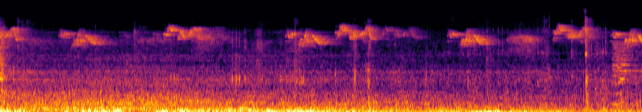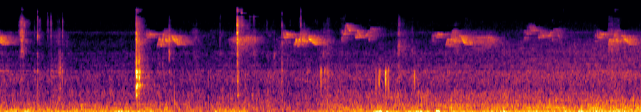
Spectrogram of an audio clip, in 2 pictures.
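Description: A bird calling over and over, short high chirps repeating about one and a half times a second, over a low steady background rumble.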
